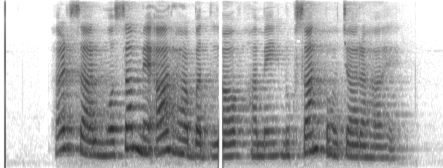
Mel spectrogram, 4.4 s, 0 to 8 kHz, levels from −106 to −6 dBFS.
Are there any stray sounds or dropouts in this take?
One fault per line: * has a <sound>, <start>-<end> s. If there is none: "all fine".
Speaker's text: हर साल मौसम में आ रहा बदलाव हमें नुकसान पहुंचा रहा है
* has a dropout, 2.2-2.2 s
